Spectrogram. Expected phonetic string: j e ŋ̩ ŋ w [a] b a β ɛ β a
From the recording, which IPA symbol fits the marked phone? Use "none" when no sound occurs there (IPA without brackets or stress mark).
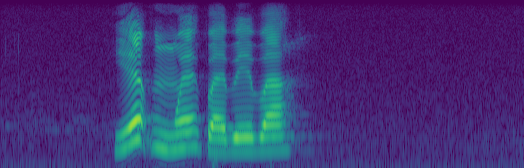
ɛ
